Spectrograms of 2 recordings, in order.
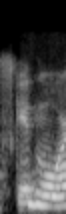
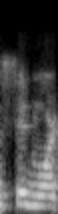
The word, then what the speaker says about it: Scidmore: question we have is related to how you pronounce her name it is it's not okay it's not Skidmore it's a sidmore SC she is related to the branch of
